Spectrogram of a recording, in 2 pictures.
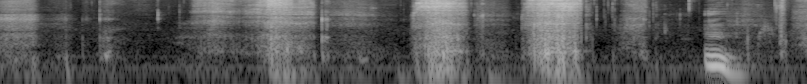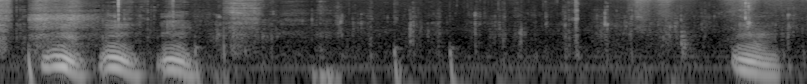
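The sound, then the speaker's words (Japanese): Shrimp-flavoured cup noodles being eaten: a few loud, broad slurping bursts, then a run of short, voiced, mouth-closed sounds as the food is chewed. Talk comes before the eating. “いや、咀嚼音がしますけど、いただきます。”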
